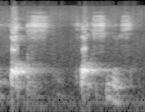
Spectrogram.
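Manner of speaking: whispery attempt at a British accent on Fox News. Co-host mocking the Fox News name in a British accent. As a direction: try out a rough British accent, half joking. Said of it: "I gotta work on my British accent".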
